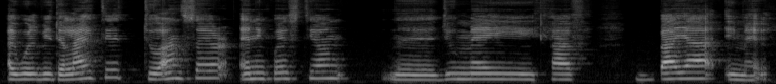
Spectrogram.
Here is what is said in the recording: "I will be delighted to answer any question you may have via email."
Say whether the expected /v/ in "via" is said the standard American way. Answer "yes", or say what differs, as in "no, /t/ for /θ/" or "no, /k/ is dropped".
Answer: no, /b/ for /v/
